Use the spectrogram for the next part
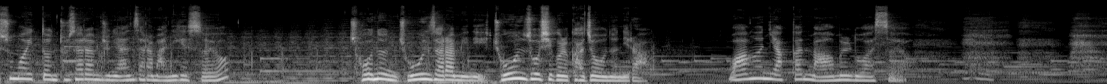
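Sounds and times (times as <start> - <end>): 
speech: 0.0 - 2.5, 3.6 - 6.6, 7.3 - 9.8
heavy panting breaths of exhausted runner: 9.0 - 11.0.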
